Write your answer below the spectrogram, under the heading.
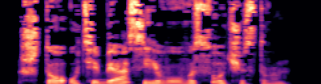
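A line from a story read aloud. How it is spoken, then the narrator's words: Sly, smiling, slow. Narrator (Russian): Хитро прищурившись, медленно растянув улыбку на лице, произнесла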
